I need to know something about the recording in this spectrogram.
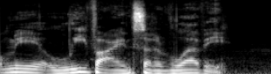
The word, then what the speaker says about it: Levy: I've had Levy, Levy, and Levi. It's Levy.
